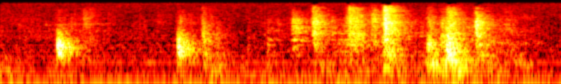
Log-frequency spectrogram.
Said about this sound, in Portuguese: por favor, saia e feche a porta.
